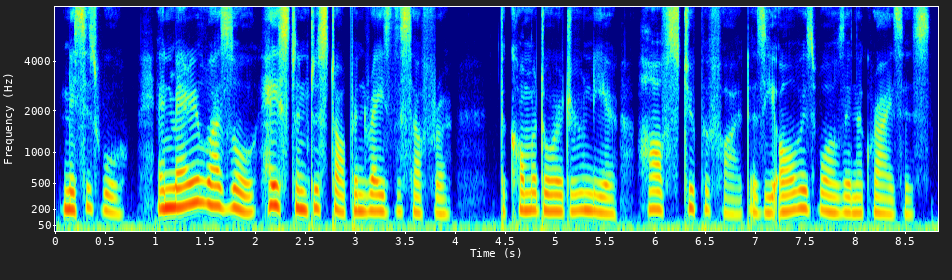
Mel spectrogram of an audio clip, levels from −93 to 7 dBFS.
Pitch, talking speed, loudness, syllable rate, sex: 185 Hz, 170 wpm, -19 LUFS, 5.3 syllables/s, female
